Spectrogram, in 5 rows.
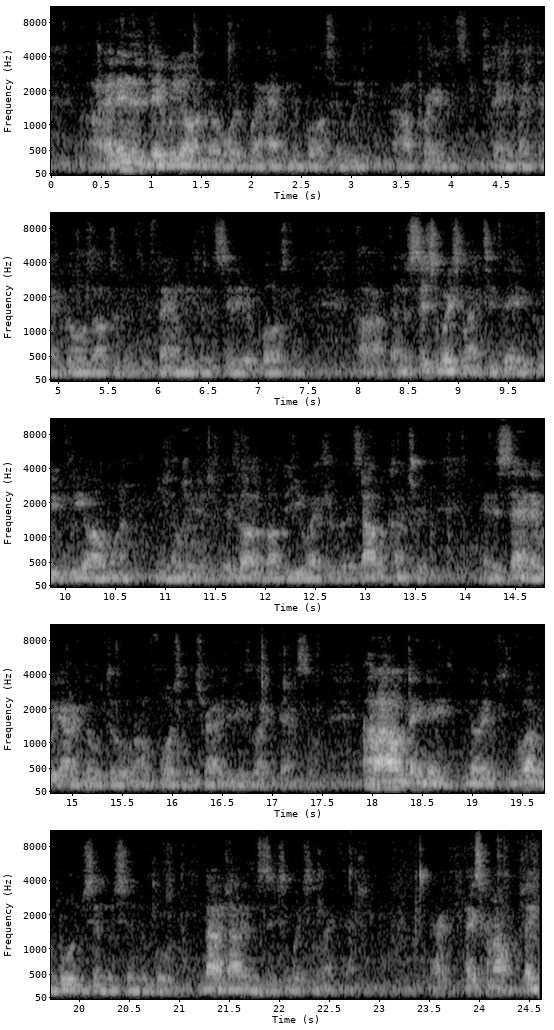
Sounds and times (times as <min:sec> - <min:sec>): Speech: 0:00.4 - 0:24.6.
